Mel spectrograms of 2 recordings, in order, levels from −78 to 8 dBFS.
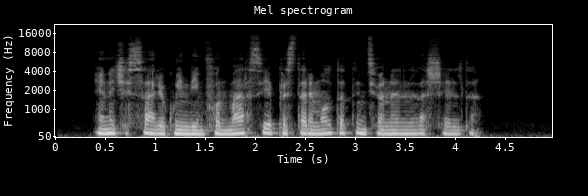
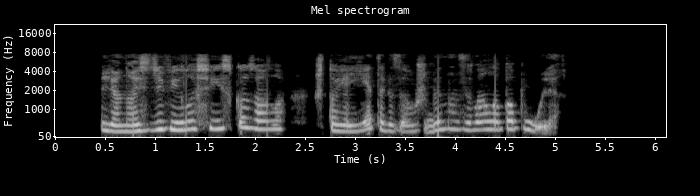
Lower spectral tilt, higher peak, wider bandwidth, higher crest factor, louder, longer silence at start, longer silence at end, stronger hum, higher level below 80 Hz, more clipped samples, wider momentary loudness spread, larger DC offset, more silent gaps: first, -7.5 dB/octave vs -4 dB/octave; about the same, -2 dBFS vs -4 dBFS; first, 10 kHz vs 7.8 kHz; about the same, 12 dB vs 16 dB; first, -15 LUFS vs -19 LUFS; about the same, 0.4 s vs 0.45 s; second, 0.75 s vs 1.1 s; neither; first, -42 dBFS vs -56 dBFS; neither; about the same, 7 LU vs 8 LU; neither; second, none vs 2.55-2.59 s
